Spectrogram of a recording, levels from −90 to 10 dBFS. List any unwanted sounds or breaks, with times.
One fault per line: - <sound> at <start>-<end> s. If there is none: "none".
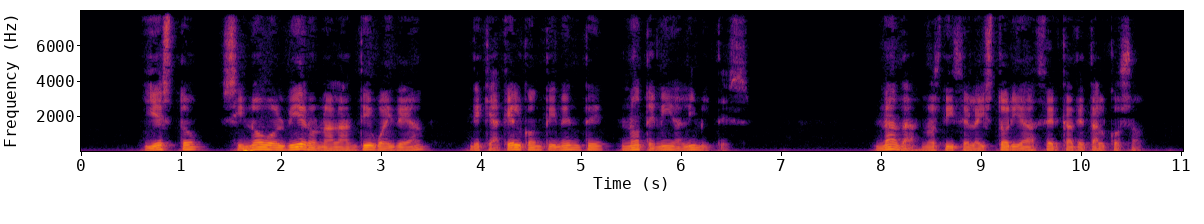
none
